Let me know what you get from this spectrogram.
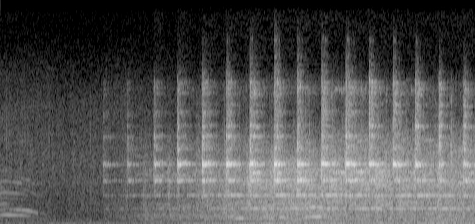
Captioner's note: bell ringing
